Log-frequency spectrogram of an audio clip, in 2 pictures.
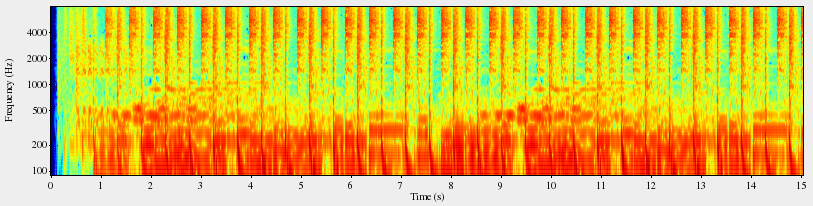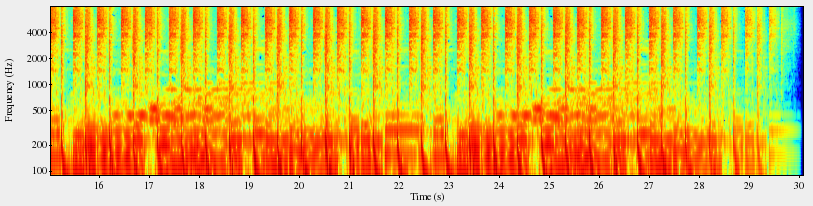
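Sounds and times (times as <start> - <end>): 
house music: 0.4 - 29.8.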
